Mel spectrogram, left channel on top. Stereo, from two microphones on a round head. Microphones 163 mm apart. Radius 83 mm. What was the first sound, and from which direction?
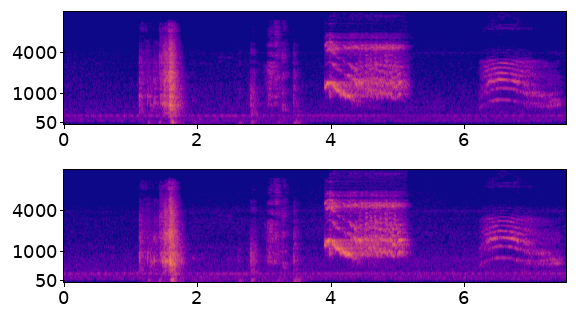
Tearing paper, 30° left (ahead or behind).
